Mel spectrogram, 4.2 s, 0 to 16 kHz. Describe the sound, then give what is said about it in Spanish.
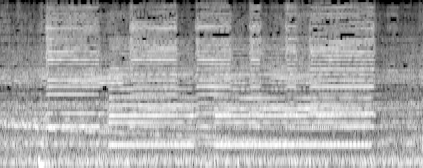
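Nearly a thousand taxis honk their horns during a slow protest drive through central Barcelona. Overlapping toots and sustained blasts ring out continuously, loud and layered over a steady rumble of engines and traffic. “Casi 1 millar de taxis han teñido de amarillo y negro el centro de Barcelona esta mañana. Lo escuchamos.”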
